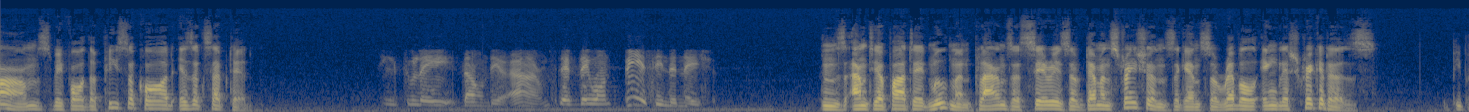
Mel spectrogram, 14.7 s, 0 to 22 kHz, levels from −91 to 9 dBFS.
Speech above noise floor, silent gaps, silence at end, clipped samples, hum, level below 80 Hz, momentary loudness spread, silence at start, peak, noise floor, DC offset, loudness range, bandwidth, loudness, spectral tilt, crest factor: 35 dB; none; 0.05 s; under 0.1%; none; -56 dBFS; 17 LU; 0 s; -2 dBFS; -59 dBFS; under 0.1%; 14 LU; 16 kHz; -23 LUFS; -5.5 dB/octave; 22 dB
